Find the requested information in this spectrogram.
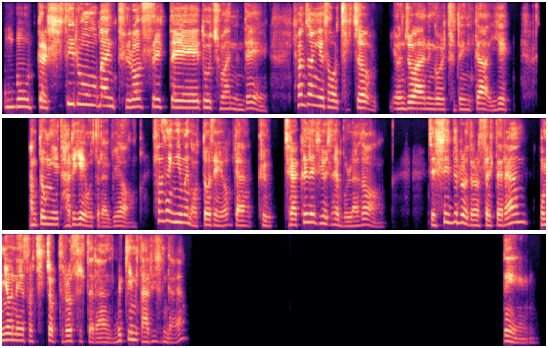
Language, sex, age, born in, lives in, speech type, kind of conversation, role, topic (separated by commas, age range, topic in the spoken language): Korean, male, 45-49, South Korea, United States, conversation, unstructured, none, 콘서트나 공연에 가 본 적이 있으신가요? 어땠나요?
